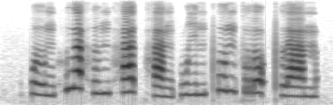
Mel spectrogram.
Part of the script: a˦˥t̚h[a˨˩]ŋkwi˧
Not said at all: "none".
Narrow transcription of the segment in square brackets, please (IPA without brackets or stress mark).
a˨˩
